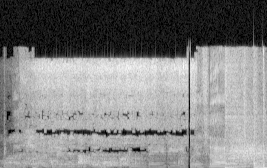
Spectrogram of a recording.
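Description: Background music: a lighter, quieter passage, then a heavy steady beat comes back in about three seconds in.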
